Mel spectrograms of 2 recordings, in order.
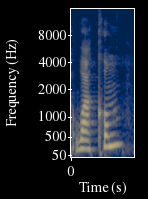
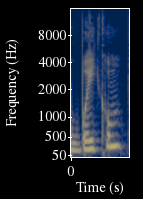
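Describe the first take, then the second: First: Wacom said as WAH-kum; Wacom with 'wah'. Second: Wacom said as WAY-kum; long 'ay' in the first half of Wacom; Wacom with 'way'. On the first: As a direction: open 'ah' in the first half of Wacom. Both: Shown as a demonstration. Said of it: "depending on how you say it".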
